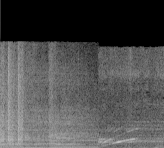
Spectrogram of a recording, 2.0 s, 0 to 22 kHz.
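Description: Honda Integra Type-R (DC2) engine running at high revs as the car drives past, fading away after about a second, followed by a brief rising sweep in pitch.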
